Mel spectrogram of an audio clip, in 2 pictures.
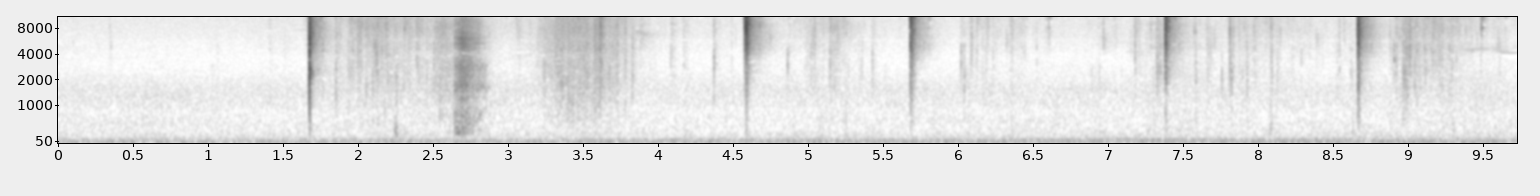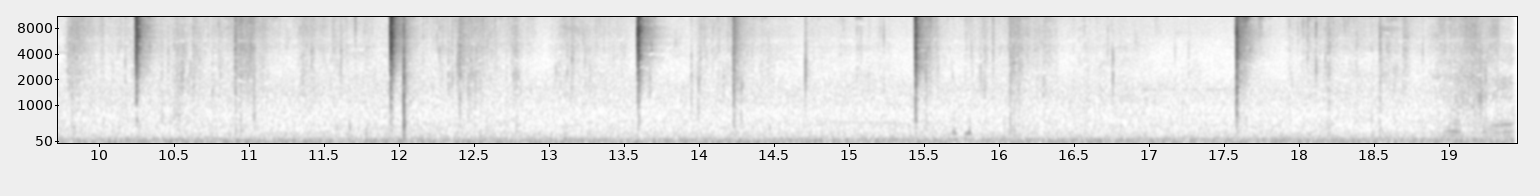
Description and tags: Breaking little pieces of wood
Breaking little wood pieces at Porto's Parque da Cidade.
cam, ulp, ulp-cam, wood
